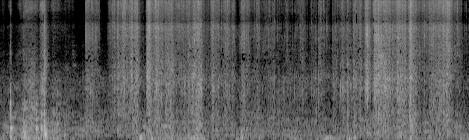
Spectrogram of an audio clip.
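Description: Tissue paper and plastic packaging crinkling and rustling in irregular bursts as clothes are handled and lifted out of a box.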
